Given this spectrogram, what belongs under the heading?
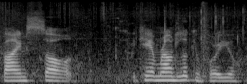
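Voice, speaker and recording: An actress playing a caring, steady nomad ally in a video game. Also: female voice, lowish voice, moderate pace, a little hiss or hum, lightly acted. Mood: gentle, caring.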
